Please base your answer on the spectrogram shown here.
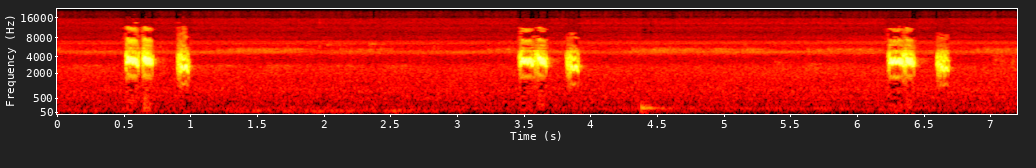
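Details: Sooty-headed bulbul chick calling three times, each a buzzy doubled chip followed by a slightly lower short note, a few seconds apart, with a faint low thump once in the quiet background.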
